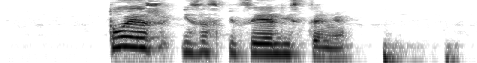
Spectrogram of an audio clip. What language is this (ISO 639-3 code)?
bel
